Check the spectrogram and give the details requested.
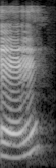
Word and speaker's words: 의: 나 means me, and then that 에, or some people pronounce it 의, depending on who's saying it, that is a particle that shows possession.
